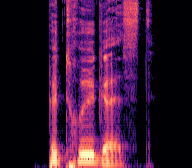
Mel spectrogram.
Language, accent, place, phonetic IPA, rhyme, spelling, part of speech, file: German, Germany, Berlin, [bəˈtʁyːɡəst], -yːɡəst, betrügest, verb, De-betrügest.ogg
- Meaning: second-person singular subjunctive I of betrügen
